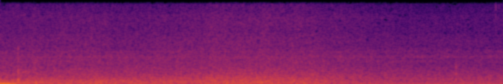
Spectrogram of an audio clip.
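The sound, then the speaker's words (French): Steady, broad hiss of ocean surf washing in, a continuous soft roar with gentle swells and no distinct breaks, heard at a low, even level with no voices. “Elle semble s'être calée au rythme des vagues.”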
